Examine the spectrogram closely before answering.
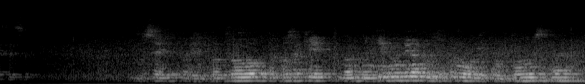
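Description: A man in the audience speaks from a distance.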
